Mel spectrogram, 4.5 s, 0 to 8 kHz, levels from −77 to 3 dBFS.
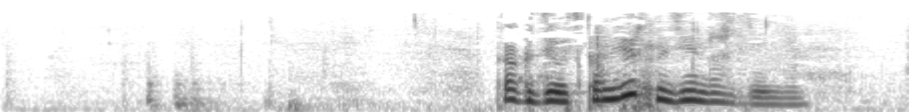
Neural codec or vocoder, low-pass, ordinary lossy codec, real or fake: none; 7.2 kHz; MP3, 24 kbps; real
